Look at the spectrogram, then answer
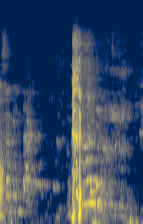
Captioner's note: chuckles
